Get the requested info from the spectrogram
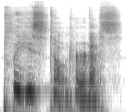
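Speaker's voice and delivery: high, slow, tearful plea; sniffled. Acted. Saronis begs the ponies not to hurt them, sniffling. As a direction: beg through sniffles. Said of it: "Serona sniffled".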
